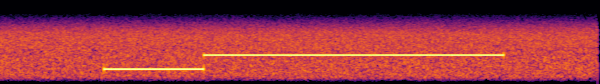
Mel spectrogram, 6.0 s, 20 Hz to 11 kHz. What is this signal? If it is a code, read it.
Two-tone page, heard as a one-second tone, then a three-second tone, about 620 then 1180 Hz, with radio hiss.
